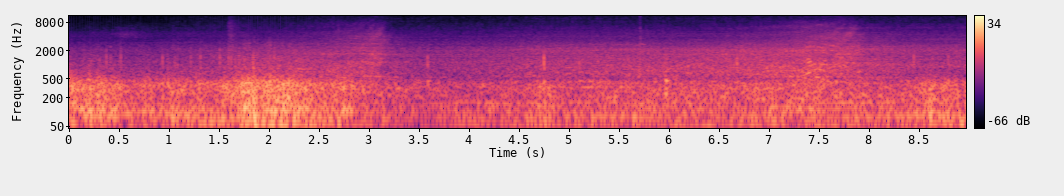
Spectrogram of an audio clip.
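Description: A double-decker bus passes close by.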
